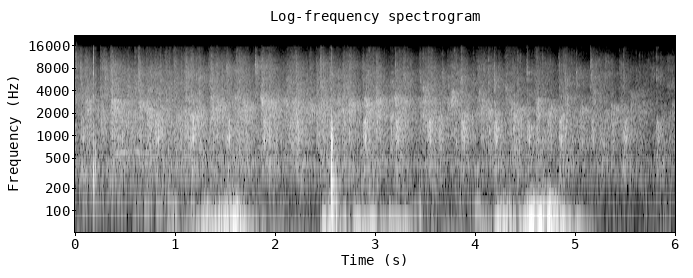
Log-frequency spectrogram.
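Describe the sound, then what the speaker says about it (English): An audience at a law school negotiation competition closing ceremony applauds the organizing committee with steady, moderately distant clapping that swells and fades over several seconds. "So a huge round of applause to the OC."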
